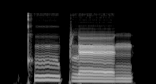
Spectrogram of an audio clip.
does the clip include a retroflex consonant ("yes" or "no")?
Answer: no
